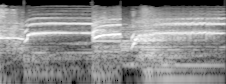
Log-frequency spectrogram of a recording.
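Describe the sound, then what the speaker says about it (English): Willie Scott from Indiana Jones and the Temple of Doom lets out loud, sustained high-pitched screams in three long bursts, each rising sharply then held, with no talking. "all her screaming"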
